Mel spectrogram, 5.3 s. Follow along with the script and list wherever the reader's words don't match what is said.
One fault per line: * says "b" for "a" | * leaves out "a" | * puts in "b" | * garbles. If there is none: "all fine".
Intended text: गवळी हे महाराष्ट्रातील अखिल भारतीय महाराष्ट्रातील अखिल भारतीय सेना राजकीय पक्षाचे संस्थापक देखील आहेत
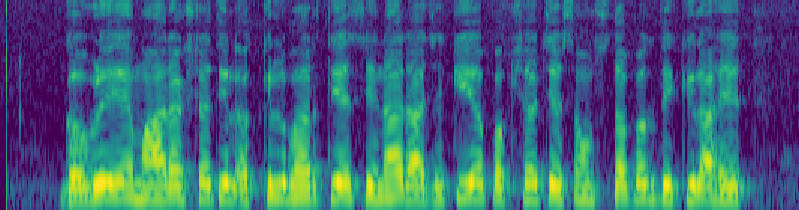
* leaves out "महाराष्ट्रातील अखिल भारतीय"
